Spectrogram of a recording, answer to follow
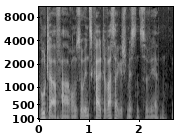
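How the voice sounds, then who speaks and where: A man talks over a quiet background. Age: 40s. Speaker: real estate executive; podcast guest. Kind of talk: interview. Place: office. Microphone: studio mic.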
